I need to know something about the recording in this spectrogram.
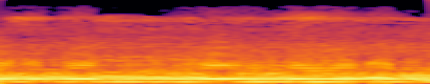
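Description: Instrumental music: loud, sustained droning tones that hold steady, with the low note shifting to a new pitch about a second in.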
